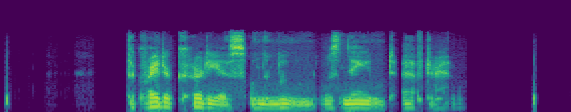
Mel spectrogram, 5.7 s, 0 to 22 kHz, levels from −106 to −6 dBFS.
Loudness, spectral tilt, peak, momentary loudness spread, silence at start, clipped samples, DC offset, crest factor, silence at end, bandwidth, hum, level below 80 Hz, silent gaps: -22 LUFS; -3.5 dB/octave; -2 dBFS; 24 LU; 1.25 s; under 0.1%; under 0.1%; 22 dB; 0.4 s; 8.2 kHz; none; -62 dBFS; 4.65-5.30 s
